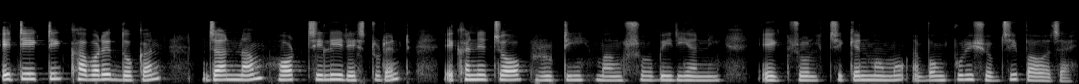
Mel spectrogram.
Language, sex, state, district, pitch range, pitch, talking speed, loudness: Bengali, female, Tripura, West Tripura, 195-225 Hz, 210 Hz, 120 wpm, -19 LUFS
